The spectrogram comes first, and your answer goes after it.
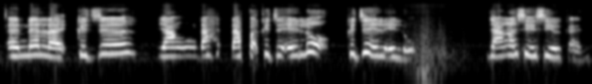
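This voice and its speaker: A woman's voice: high-pitched, normal speed, fairly bright tone. A woman with a Malaysian accent venting in casual chat, slipping in English words. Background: faint game music.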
